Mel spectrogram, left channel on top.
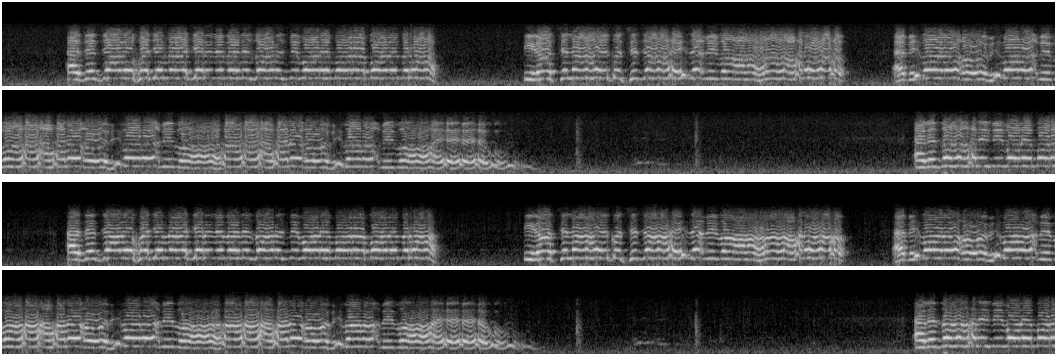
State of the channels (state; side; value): normal; both; correlation 0.67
